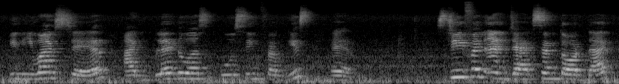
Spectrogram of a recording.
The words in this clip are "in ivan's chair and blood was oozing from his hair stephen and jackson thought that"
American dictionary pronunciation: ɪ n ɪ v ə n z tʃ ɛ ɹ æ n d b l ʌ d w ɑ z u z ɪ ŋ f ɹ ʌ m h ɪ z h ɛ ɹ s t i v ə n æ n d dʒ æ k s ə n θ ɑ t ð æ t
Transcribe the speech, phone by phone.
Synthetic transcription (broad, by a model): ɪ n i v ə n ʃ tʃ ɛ ɹ æ n d b l ʌ d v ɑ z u s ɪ ŋ f ɹ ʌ m h ɪ z h ɛ ɹ s t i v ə n æ n d dʒ æ k s ə n t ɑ t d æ t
